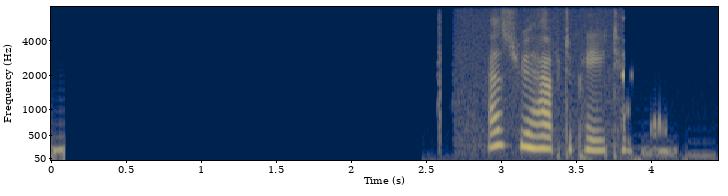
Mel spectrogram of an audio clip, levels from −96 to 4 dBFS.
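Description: Speech from a call, with the band topping out around 8 kHz. From 0.0 to 2.3 s the talker's voice gets pushed down hard, as much as about 40 dB, and again from 3.81 s to the end, dropping about 35 dB. That's speech suppressed in double talk, likely the echo canceller turning everything down while both sides talked at once. The other side's voice is also leaking through: a faint scrap at 2.56 to 2.62 s, about 25 dB under the talker, then a much stronger stretch from 3.79 to 4.19 s, only about 5 dB down. That's likely loudspeaker echo the canceller didn't fully remove.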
